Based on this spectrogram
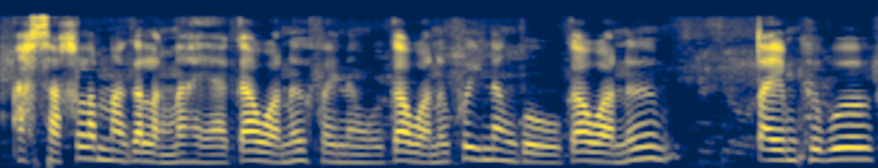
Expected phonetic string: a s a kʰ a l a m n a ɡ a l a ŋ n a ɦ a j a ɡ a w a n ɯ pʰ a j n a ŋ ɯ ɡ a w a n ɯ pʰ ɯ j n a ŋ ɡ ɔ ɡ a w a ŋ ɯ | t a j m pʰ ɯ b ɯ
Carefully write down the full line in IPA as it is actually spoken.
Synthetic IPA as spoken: a s a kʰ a l a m n a ɡ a l a ŋ n a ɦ a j a ɡ a w a n ɯ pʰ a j n a ŋ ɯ ɡ a w a n ɯ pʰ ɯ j n a ŋ ɡ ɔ ɡ a w a n ɯ | t a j m kʰ ɯ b ɯ

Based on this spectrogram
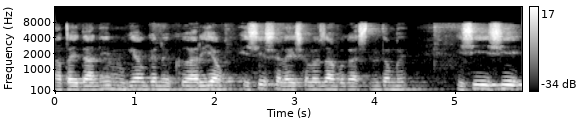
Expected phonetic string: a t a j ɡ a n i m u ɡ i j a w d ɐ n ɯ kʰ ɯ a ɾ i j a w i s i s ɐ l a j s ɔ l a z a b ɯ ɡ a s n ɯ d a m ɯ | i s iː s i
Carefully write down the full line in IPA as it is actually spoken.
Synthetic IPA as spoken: a t a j d a n i m u ɡ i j a w ɡ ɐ n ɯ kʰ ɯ a ɾ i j a w i s i s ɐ l a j s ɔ l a z a b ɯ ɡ a s n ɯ d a m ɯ | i s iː s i

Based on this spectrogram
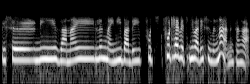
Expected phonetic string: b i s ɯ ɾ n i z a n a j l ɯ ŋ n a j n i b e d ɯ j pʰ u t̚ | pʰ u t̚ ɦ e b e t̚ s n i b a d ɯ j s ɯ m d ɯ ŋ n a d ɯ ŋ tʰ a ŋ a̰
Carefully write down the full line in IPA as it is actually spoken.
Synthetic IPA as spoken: b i s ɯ ɾ n i z a n a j l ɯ ŋ n a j n i b a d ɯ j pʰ u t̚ | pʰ u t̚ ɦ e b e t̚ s n i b a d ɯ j s ɯ ŋ d ɯ ŋ n a n ɯ ŋ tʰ a ŋ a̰

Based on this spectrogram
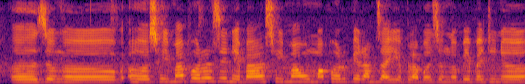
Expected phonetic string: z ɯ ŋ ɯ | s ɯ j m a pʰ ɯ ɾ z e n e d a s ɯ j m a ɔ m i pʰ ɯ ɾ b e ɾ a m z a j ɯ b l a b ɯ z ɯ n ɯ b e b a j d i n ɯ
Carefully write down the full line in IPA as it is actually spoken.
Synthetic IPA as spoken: z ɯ ŋ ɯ | s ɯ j m a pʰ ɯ ɾ z e n e b a s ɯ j m a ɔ m a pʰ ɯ ɾ b e ɾ a m z a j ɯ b l a b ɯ z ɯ ŋ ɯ b e b a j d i n ɯ

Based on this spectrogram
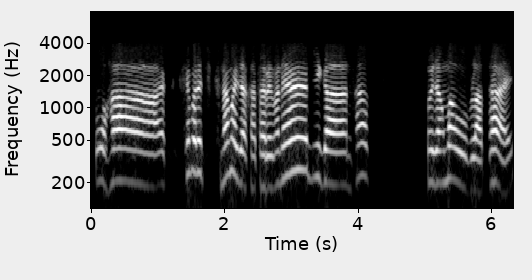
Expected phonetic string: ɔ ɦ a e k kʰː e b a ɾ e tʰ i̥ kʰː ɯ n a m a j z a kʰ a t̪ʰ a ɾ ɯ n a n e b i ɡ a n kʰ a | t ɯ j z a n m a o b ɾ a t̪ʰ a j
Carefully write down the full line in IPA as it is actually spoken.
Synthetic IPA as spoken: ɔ ɦ a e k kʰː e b a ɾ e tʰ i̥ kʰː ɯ n a m a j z a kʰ a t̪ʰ a ɾ ɯ m a n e b i ɡ a n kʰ a | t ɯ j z a ŋ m a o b l a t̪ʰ a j

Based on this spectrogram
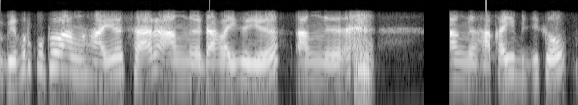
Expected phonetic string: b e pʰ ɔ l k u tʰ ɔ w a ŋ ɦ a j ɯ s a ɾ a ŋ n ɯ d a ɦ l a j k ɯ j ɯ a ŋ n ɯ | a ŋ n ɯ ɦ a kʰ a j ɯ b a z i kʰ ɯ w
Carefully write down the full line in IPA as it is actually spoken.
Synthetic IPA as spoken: b e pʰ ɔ ɾ k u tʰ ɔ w a ŋ ɦ a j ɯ s a ɾ a ŋ n ɯ d a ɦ l a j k ɯ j ɯ a ŋ n ɯ | a ŋ n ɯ ɦ a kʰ a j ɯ b i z i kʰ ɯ w

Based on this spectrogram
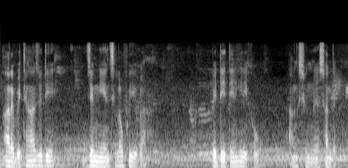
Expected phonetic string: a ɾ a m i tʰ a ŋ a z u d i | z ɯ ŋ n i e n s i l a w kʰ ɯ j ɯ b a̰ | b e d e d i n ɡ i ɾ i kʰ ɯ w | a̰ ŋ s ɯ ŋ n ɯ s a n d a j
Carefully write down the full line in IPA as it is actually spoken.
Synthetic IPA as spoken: a ɾ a b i tʰ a ŋ a z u d i | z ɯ ŋ n i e n s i l a w pʰ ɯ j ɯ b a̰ | b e d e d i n ɡ i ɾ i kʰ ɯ w | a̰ ŋ s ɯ ŋ n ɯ s a n d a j

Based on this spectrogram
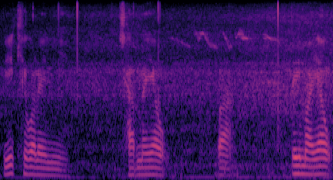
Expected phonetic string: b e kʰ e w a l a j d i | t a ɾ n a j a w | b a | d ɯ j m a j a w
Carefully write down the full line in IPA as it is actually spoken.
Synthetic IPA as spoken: b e kʰ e w a l a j n i | s a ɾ n a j a w | b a | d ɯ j m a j a w

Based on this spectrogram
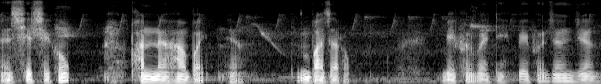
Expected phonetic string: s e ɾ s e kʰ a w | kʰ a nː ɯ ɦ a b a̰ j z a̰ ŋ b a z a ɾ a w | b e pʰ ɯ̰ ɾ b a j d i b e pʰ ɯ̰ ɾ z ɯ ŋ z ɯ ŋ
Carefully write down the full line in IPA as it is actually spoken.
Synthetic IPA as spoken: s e ɾ s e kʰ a w | pʰ a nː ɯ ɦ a b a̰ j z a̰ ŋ b a z a ɾ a w | b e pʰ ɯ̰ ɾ b a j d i b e pʰ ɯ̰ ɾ z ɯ ŋ z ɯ ŋ

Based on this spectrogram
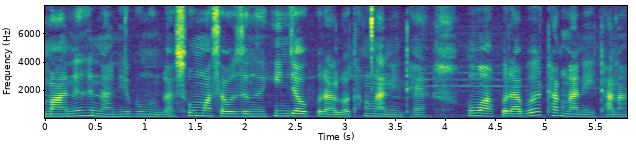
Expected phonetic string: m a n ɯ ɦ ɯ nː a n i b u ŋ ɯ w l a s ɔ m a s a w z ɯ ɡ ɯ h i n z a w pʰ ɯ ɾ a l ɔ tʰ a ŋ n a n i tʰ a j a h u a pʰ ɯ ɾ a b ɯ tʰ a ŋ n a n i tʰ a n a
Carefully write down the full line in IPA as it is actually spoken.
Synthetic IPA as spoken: m a n ɯ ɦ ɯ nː a n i b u ŋ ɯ b l a s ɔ m a s a w z ɯ ŋ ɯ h i n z a w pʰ ɯ ɾ a l ɔ tʰ a ŋ n a n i tʰ a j a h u a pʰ ɯ ɾ a b ɯ tʰ a ŋ n a n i tʰ a n a

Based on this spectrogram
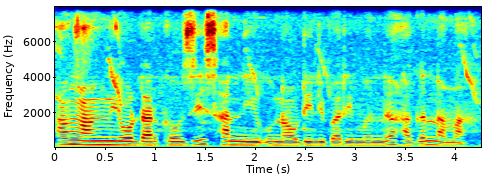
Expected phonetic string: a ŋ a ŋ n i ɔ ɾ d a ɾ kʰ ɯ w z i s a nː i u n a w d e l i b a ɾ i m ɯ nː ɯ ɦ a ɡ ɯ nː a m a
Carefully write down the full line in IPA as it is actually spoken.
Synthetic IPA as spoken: a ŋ a ŋ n i ɔ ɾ d a ɾ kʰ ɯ w z i s a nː i u n a w d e l i b a ɾ i m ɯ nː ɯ ɦ a ɡ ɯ nː a m a

